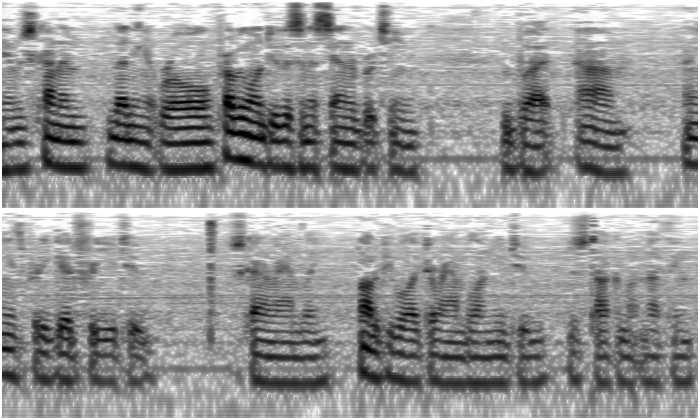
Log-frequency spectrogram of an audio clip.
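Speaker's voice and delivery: ordinary talk, nothing marked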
